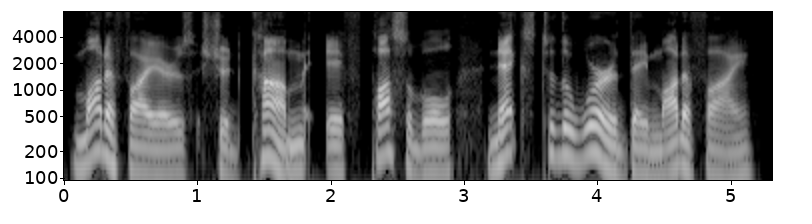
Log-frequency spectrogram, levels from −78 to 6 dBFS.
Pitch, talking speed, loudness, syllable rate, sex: 125 Hz, 125 wpm, -20 LUFS, 3.6 syllables/s, male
